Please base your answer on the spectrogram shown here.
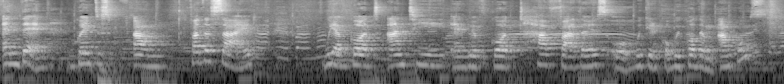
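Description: Young woman teaching, quick and echoey. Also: mid-range voice. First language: Ebembe. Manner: quick, friendly explaining with repeated vocabulary drills. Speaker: language teacher. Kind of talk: casual online language lesson. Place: small indoor room. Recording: very echoey room with clear background music. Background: music.

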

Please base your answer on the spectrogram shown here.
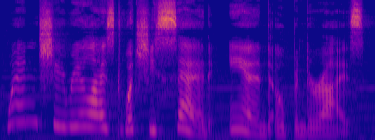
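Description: A woman's voice: sits high, wildly swooping pitch, slow pace, a bit bright, faint music behind. A young adult woman reading scripted story narration as the narrator of a fan fiction.

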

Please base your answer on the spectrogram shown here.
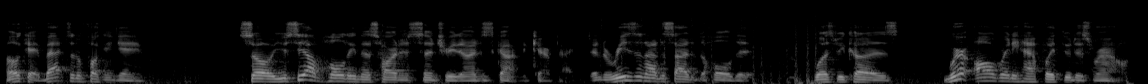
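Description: A man's voice: medium pitch, lively intonation, moderate pace. A young man with a congested, sniffly voice from a cold, giving casual, profane gameplay commentary and ranting about his teammates. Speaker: gaming YouTuber.

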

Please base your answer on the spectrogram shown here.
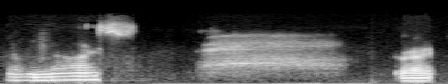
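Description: Slow, calm male aikido instructor outdoors. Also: mid-range voice, a little hiss or hum, poor audio. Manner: calm, slow coaching with short cues and counts. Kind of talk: live online class instruction. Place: outdoors in a grassy orchard. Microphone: camera mic, distance varies as he moves.

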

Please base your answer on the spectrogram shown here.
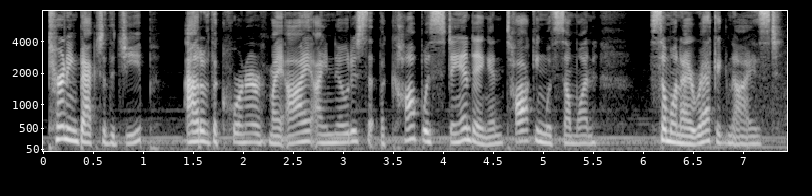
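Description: A woman's voice: mid-range voice, brisk, lightly acted. A woman playing a dogged, impatient investigator in a podcast audio drama. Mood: narrating. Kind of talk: audio drama acting with narration.

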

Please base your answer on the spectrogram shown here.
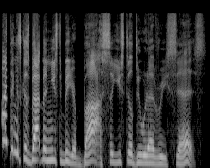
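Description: A man's voice: high voice, big pitch swings, moderate pace, fairly bright tone, no echo, clean studio sound. A man playing a goofy, teasing teenage boy superhero in a cartoon, playful and mischievous. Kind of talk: cartoon voice acting.

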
